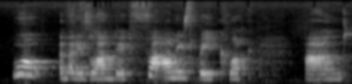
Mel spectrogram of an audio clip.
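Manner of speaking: usual speaking voice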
